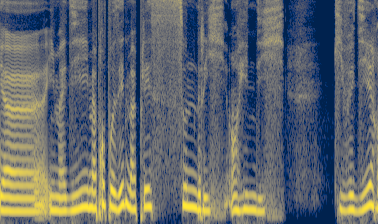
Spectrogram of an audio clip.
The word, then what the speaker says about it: Sund'Ri: Donc on a enlevé le A pour que ça se prononce Sundri ou Sundri.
